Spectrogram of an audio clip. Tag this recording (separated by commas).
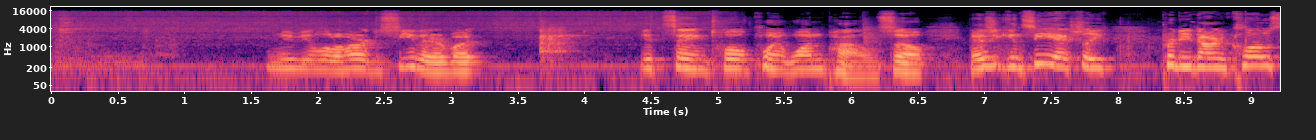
Speech, Frying (food)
